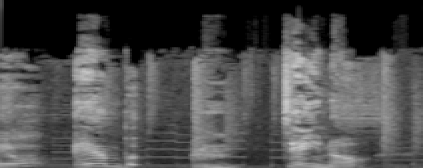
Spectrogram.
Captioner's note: clears throat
